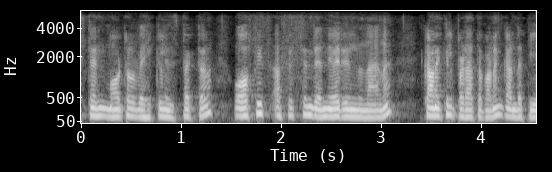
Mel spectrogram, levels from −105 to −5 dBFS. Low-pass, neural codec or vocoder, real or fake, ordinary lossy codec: 5.4 kHz; none; real; Opus, 24 kbps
